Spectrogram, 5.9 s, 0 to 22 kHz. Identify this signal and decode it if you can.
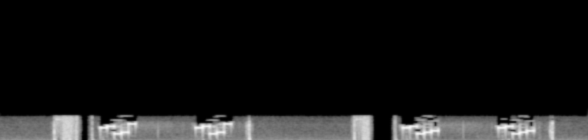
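Five-tone selective call (ZVEI), heard as quick runs of five tones, tones of about 70 ms. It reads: 89133 89133 89135 89135
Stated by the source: ZVEI five-tone selective call received on an SDR, from the Feuerwehr Orlamünde fire brigade.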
